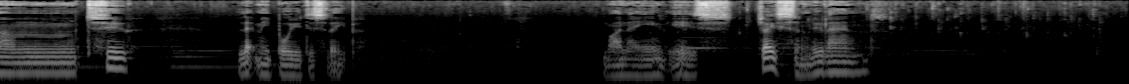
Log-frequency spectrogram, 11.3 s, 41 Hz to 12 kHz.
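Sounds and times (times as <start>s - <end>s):
low hum: 0.0s - 11.2s
speech: 0.9s - 1.4s, 2.4s - 3.6s, 6.1s - 9.0s
person drinking water: 8.9s - 11.2s.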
